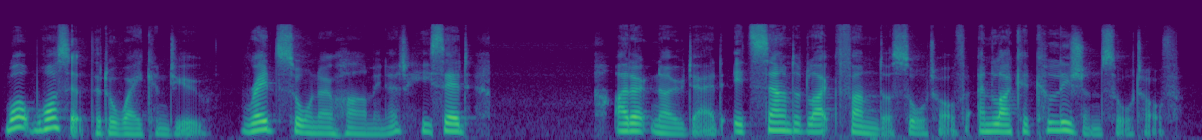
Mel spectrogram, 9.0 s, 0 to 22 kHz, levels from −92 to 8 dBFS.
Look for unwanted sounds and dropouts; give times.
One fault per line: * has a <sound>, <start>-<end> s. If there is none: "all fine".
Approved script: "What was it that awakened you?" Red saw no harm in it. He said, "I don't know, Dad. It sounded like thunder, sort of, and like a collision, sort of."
all fine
